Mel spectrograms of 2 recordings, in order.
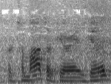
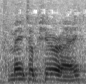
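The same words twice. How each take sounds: First: "tomato" said the British way, tuh-MAH-toh; lightly British "tomato puree", tuh-MAH-toh. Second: "Tomato" said the American way, tuh-MAY-toh; plain American "Tomato puree", tuh-MAY-toh. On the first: Cook offering the other way, British "tomato" as tuh-MAH-toh. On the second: Cook offering both ways of saying it, American "Tomato" as tuh-MAY-toh first. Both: Shown as a demonstration.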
